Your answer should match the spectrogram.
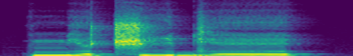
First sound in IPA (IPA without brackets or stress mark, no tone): mʲ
